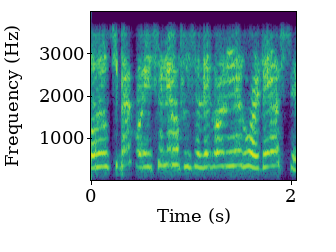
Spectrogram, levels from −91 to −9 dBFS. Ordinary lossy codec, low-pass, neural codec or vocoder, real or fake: none; 3.6 kHz; vocoder, 22.05 kHz, 80 mel bands, HiFi-GAN; fake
